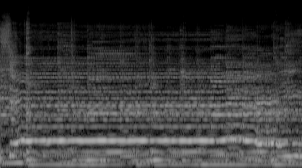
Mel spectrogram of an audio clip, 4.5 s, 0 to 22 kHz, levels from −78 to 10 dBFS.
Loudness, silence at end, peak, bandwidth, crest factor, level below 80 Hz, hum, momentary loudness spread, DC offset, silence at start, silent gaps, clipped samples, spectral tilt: -24 LUFS; 0 s; -12 dBFS; 14.5 kHz; 12 dB; -68 dBFS; none; 3 LU; under 0.1%; 0 s; none; under 0.1%; -4.5 dB/octave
